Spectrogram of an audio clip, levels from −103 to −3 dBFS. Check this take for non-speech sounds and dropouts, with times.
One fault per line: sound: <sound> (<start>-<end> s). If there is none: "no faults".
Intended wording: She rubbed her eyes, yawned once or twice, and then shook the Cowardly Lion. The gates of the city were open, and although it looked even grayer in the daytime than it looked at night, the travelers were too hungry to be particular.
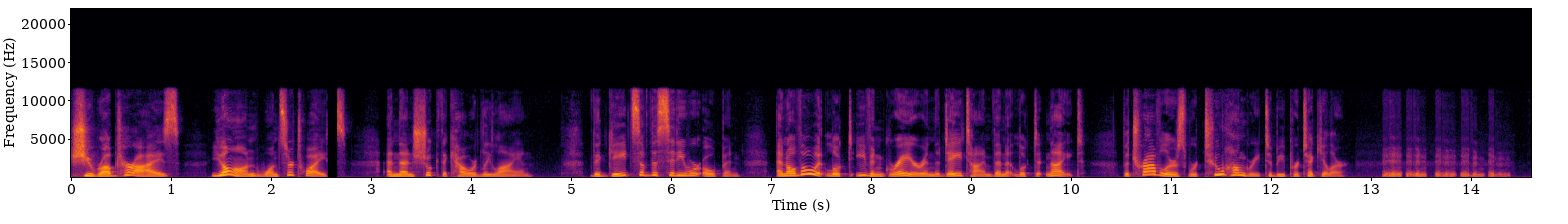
sound: dropout (2.6-2.7 s)
sound: laugh (13.1-14.4 s)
